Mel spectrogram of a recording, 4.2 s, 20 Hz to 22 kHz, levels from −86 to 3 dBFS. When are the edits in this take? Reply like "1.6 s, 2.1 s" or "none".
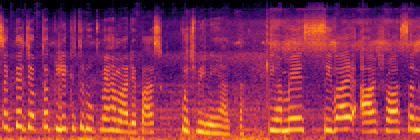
2.7 s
